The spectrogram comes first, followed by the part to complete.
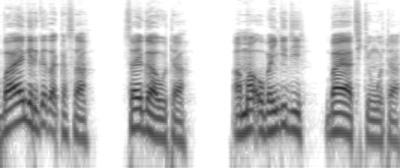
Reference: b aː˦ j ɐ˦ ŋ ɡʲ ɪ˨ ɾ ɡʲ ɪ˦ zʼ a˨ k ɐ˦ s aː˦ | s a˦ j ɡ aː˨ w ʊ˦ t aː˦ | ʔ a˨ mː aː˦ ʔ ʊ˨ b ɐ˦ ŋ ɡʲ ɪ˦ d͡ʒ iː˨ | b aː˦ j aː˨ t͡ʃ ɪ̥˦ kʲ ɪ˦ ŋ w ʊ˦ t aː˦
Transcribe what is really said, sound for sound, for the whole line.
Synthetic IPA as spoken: b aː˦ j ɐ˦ ŋ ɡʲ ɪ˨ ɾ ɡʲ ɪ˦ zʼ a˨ k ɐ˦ s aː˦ | s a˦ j ɡ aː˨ w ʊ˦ t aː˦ | ʔ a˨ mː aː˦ ʔ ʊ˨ b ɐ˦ ŋ ɡʲ ɪ˦ d͡ʒ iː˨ | b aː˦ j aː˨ t͡ʃ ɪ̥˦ kʲ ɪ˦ ŋ w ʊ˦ t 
